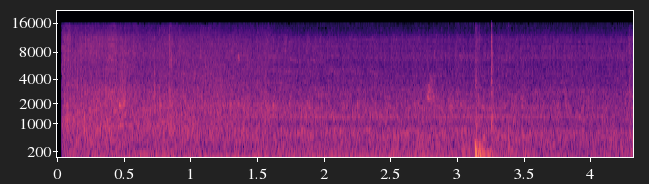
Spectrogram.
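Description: A car engine running low and steady, then a single sharp thump about three seconds in, after which the low rumble fades.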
